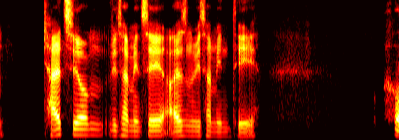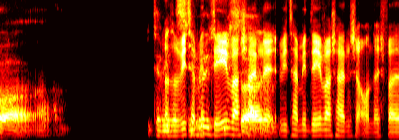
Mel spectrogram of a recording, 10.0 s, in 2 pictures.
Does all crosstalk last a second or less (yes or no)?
no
